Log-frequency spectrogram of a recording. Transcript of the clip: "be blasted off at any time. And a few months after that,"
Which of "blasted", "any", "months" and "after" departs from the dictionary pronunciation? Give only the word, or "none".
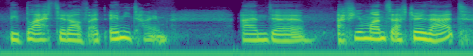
none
